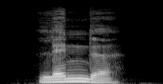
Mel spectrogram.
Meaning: 1. loin 2. lumbar region (lower back)
- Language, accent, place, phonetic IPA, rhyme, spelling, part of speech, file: German, Germany, Berlin, [ˈlɛndə], -ɛndə, Lende, noun, De-Lende.ogg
